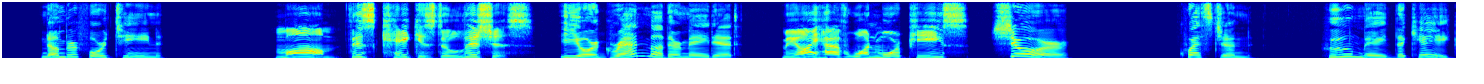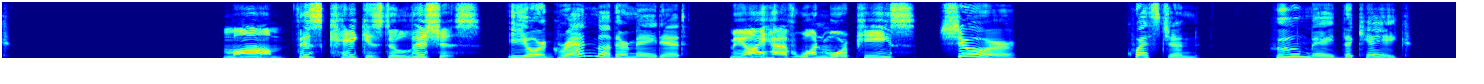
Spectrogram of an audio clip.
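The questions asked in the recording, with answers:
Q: Who made the cake?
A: The grandmother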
